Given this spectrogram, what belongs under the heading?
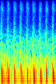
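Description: A helicopter hovering close overhead, with loud rapid rotor thumps beating in an even rhythm through a dense, roaring wash.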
